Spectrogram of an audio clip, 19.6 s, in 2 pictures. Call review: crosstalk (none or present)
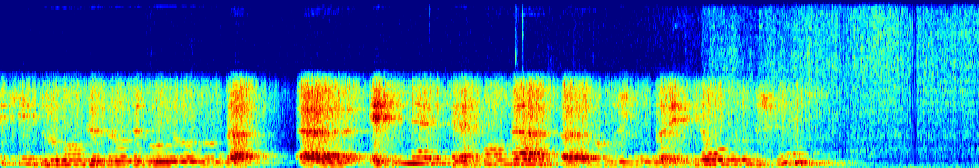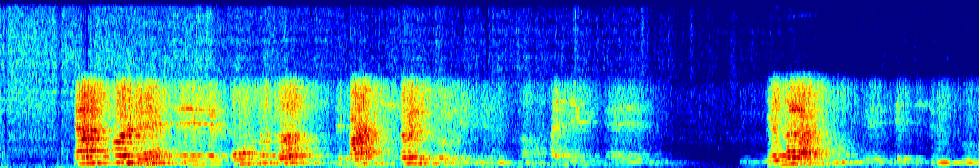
none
